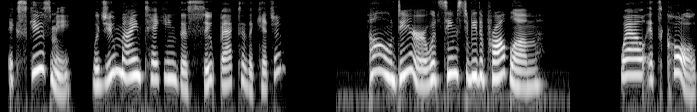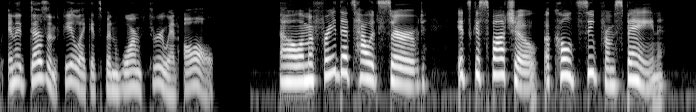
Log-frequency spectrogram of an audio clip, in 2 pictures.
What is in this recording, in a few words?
conversation; Unit 5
